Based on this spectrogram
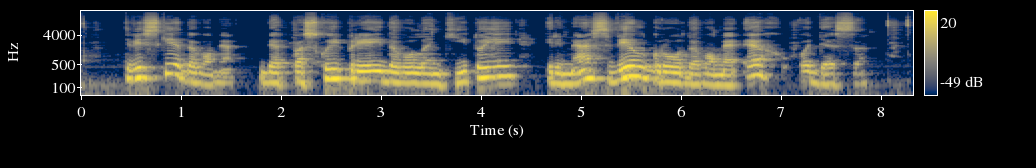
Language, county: Lithuanian, Utena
